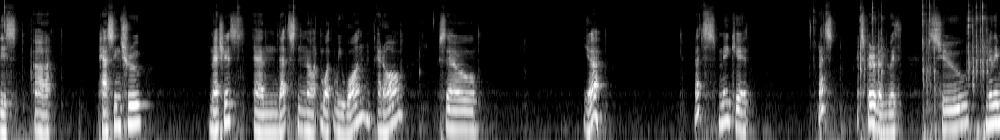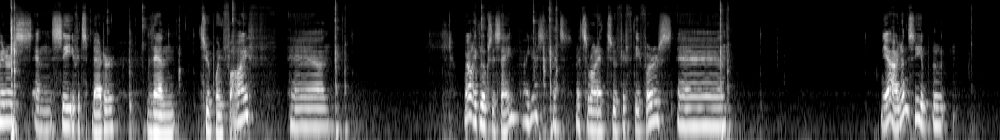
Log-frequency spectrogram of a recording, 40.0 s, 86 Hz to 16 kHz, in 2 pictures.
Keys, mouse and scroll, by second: 4.8-5.5 shift+middle drag, 5.5 scroll down 1, 6.0-9.5 shift+middle drag, 12.1-13.7 middle drag, 13.7-14.7 scroll down 1, 14.7-15.4 scroll down 1, 15.4-16.1 scroll down 1, 16.1-17.5 drag, 17.5 m, 18.6 BackSpace, 19.6 m, 21.8-22.9 drag, 22.9-24.6 shift+middle drag, 24.6 space, 26.7 space, 27.0-30.9 middle drag, 30.9 space, 34.4 space, 35.2-37.4 middle drag, 37.4-37.7 scroll up 1, 37.7-40.0 middle drag.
